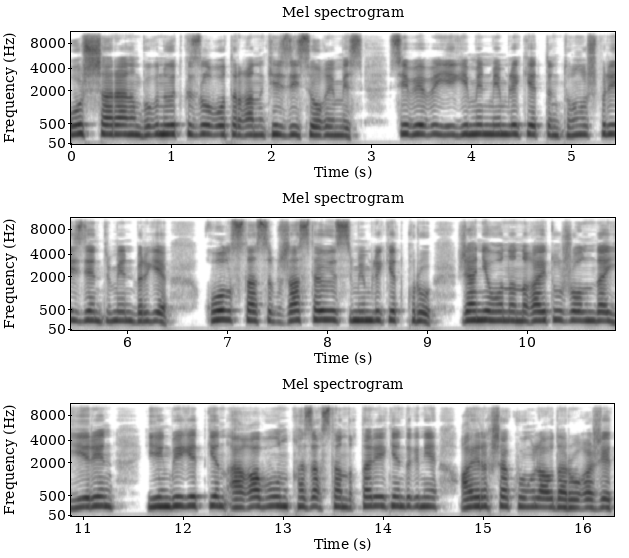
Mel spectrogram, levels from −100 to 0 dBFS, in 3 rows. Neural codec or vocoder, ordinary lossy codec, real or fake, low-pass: none; none; real; 9.9 kHz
